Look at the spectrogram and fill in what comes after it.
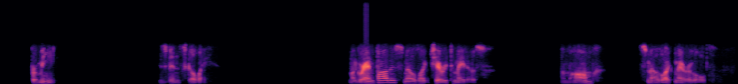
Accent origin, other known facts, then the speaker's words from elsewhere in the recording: Southern California, United States; I grew up in Southern California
